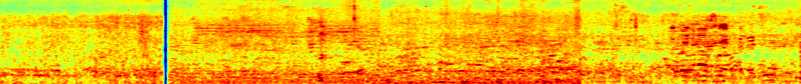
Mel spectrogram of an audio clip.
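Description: Muddy sea water near the Gateway of India slaps and surges against the shore in an ongoing washing rumble with swells of splashing, while a voice talks over it.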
